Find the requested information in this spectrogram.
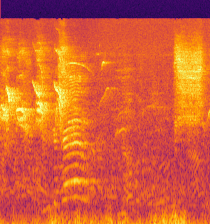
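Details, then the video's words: Greater green leafbird giving a varied song of quick chirps, a rich rasping phrase and a high buzzy burst, drawing attention at a bird event, over low rumble and background voices. "Lagu Mewah Cucak Hijau"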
